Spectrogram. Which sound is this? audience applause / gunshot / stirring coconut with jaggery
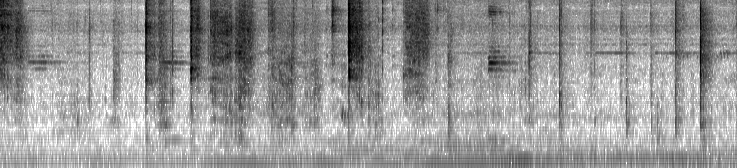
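stirring coconut with jaggery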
